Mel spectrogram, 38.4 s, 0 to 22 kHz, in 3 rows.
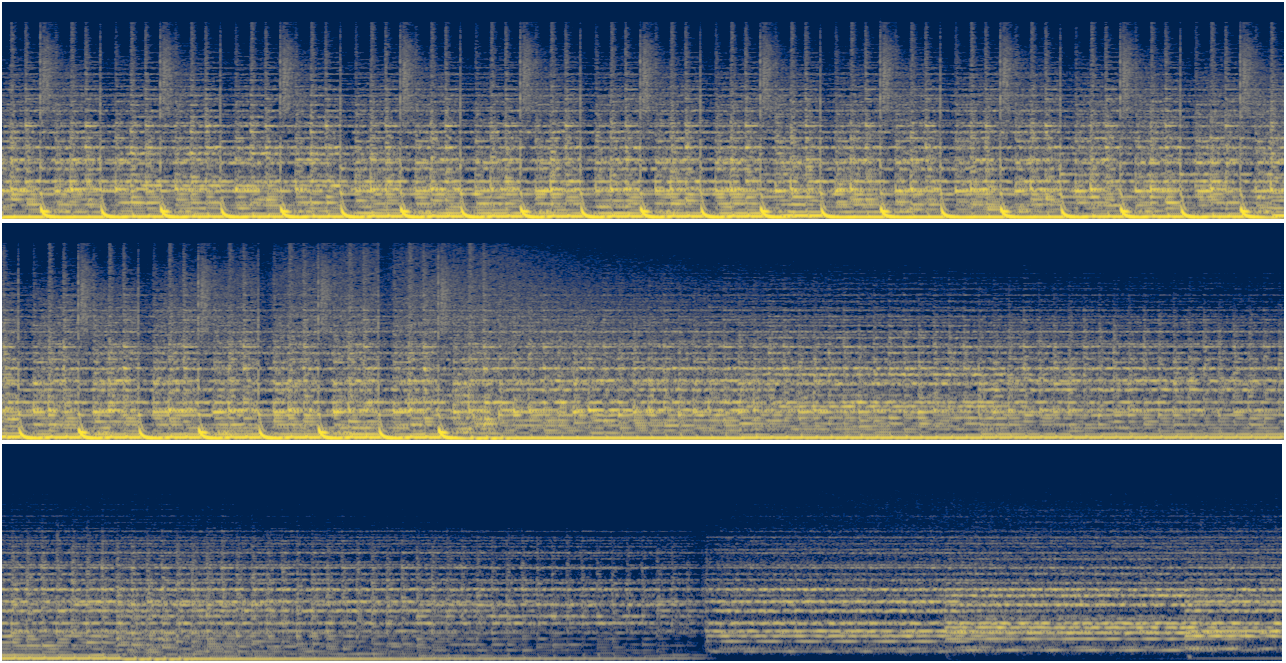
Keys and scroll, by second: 19.0 super+0, 21.5 super+-, 38.0 z.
